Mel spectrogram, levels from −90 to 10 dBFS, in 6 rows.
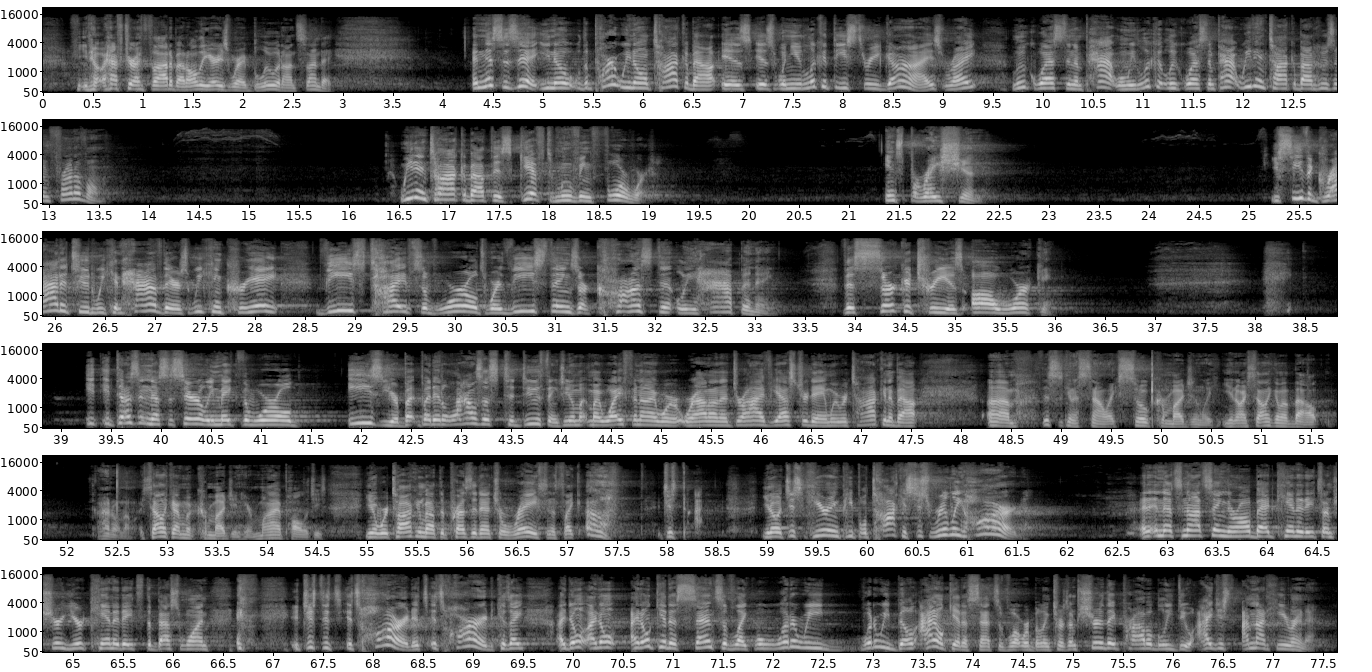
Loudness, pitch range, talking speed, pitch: -19 LUFS, 190-250 Hz, 190 wpm, 215 Hz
